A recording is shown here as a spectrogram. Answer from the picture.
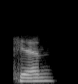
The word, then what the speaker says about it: Ken: Ken.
